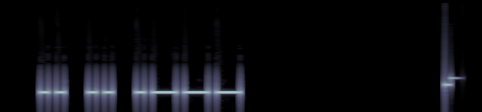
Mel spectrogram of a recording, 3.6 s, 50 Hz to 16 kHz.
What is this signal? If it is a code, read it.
Morse code, heard as a keyed tone, about 20 wpm, 700 Hz. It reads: IIJ
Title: Three Challenging Letter-Number Combinations 20wpm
